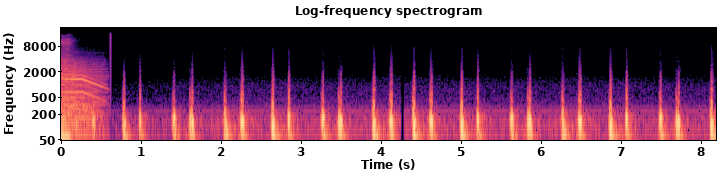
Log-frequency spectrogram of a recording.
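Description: A heartbeat in a double lub-dub rhythm, about a hundred beats a minute, over a faint steady hum. It begins as a song fades out in the first half second and stops suddenly at the end.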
